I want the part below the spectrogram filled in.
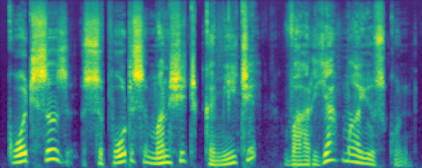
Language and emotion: Kashmiri, disgusted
